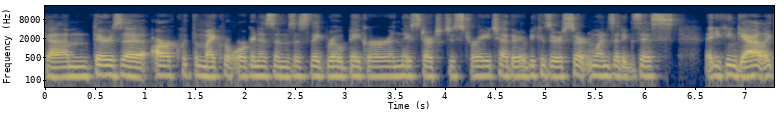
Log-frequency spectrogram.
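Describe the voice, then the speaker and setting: Woman, very deep pitch, little melodic movement. Earnest screenwriter in casual conversation. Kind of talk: casual chat about a script.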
